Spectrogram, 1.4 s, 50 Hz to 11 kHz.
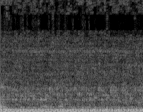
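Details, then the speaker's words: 1977 Winnebago big-block 440 V8 during turbo build, manifolds loosely bolted with exhaust piped out the side: loud even low thrum, regular exhaust pulses, no skips or ticking; smooth healthy idle. "thing runs so good now. Oh man. Oh yeah."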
